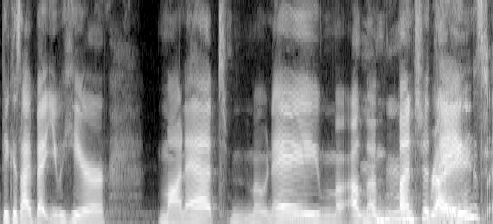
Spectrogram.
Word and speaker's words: Monat: you pronounce it because I bet you hear MA net mone muncher raised its modern nature right yes so does that mean mom Nate yes you're exactly right yes do you hear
